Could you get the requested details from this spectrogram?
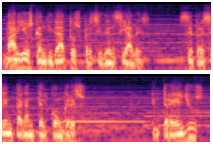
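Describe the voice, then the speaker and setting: A man's voice: deep voice, unhurried, music in the background. A man reading scripted narration as a documentary narrator.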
